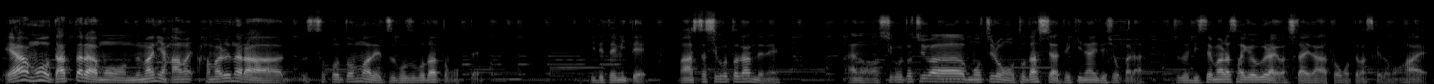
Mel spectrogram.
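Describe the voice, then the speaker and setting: A young man hosting a casual solo talk show, gushing excitedly about games and music with many fillers. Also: fairly low pitch, fast talker. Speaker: podcast host. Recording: faint music behind.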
